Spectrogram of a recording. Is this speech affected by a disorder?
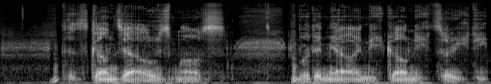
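Yes: total laryngectomy, voice prosthesis (shunt valve) speech; total laryngectomy many years ago, large abscess over epiglottis and larynx, earlier emergency tracheotomy, no radiation; custom epithesis with hands-free speaking valve, air swallowing, epithesis briefly dislodged during recording; speaks via shunt valve, standard cannula failed to seal stoma, rehab speech therapy, swallowing fairly good.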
